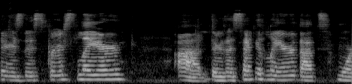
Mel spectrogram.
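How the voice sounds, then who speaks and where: Against noticeable background noise, a woman speaks at a moderate pace. Her pitch is medium, with ordinary variation. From US Pacific Northwest, Seattle. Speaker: pelvic floor physical therapist. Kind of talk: workshop lecture. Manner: casual, conversational.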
